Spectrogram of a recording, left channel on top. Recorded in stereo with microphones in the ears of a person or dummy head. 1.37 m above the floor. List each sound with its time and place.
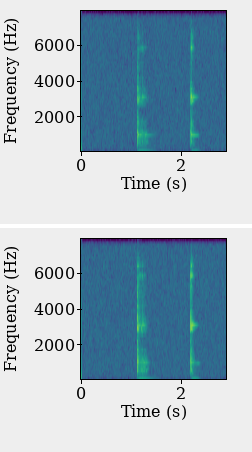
1.1 s a clink: 25° right (ahead or behind), 1.5 m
